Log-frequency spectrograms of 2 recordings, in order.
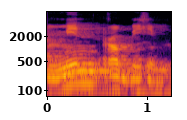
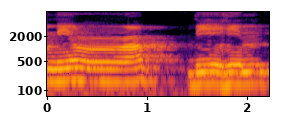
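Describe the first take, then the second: First: The n is pronounced clearly before the r. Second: The n merges into the following r sound. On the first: The speaker calls it wrong. "jangan dibaca min rabbihim" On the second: The speaker calls it right. "Dimasukkan nunnya kepada huruf ro"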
